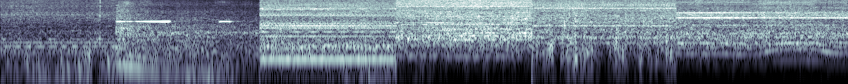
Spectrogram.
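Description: Airport ramp noise from aircraft and ground equipment: a steady mechanical whir with high whining tones, changing abruptly several times.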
